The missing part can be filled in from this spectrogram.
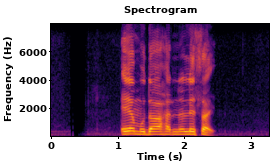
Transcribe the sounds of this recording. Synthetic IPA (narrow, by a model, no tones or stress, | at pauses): ejəmʊd̪aːɦəɾnəlesaj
